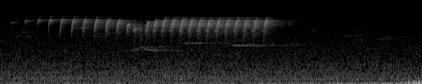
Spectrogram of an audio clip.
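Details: Wood Warbler song recorded 06-07-16: high, thin notes speeding up in a distinctive crescendo into a sharp, shivering trill of about two seconds, with other birds singing and a low rumble of wind.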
